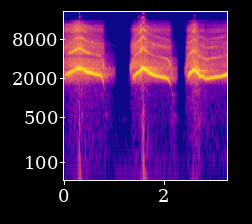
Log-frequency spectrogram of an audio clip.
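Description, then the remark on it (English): Three loud, shrill whistle blasts, each lasting under a second with brief silences between, piercing and slightly wavering in pitch. They are made by blowing into a small hole formed by an acorn cap held like a bowl between the hands in front of the face. No talking. “But when you hold the acorn cap in front of you like a bowl, and you put it in front of your face with your hands, you blow into a little hole that you've created, and it creates quite the whistle.”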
